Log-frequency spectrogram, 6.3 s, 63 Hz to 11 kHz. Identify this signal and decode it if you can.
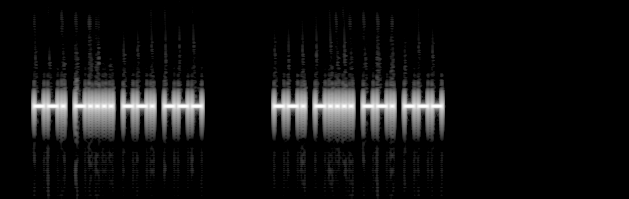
Morse code, heard as a keyed tone, about 36 wpm, 700 Hz. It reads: G6GO G6GO
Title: DXCC-100 Call Signs - 4 Characters - Repeated 2x - 35wpm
